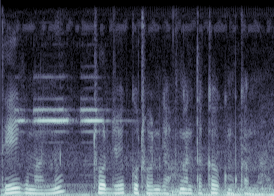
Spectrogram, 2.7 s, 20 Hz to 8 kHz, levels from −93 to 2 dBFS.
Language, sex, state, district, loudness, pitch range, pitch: Wancho, male, Arunachal Pradesh, Longding, -15 LUFS, 150-165 Hz, 155 Hz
